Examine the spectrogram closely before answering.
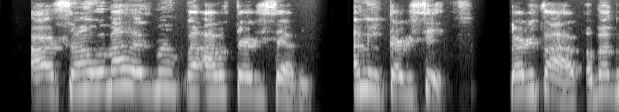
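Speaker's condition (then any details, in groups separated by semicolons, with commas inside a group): Cerebral palsy; present from birth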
